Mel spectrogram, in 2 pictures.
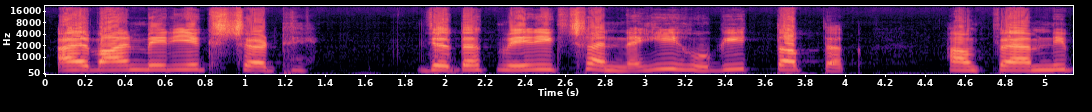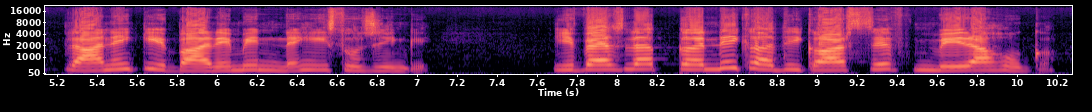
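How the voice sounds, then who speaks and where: A proud, defiant young wife with a sharp, cutting way of speaking, as a woman storyteller puts her on. The voice sits high and sounds smooth and clear. It is recorded dry and close. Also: moderate pace, dry recording, natural voice. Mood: resentful. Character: proud angry young married daughter. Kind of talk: storybook narration.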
